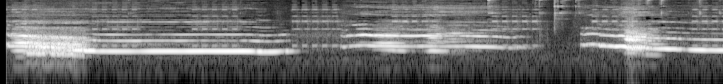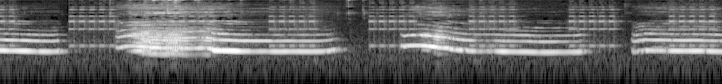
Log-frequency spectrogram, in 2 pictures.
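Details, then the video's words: Charlie, a pet dog, howling at an alarm clock left on; long drawn-out howls with harmonic overtones, several sustained notes falling slightly in pitch, separated by short pauses, with an electronic beeping faintly in the background. "Charlie vs The Alarm Clock"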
